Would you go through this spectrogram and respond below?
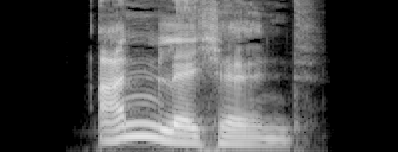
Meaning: present participle of anlächeln
- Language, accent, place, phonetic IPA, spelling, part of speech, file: German, Germany, Berlin, [ˈanˌlɛçl̩nt], anlächelnd, verb, De-anlächelnd.ogg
